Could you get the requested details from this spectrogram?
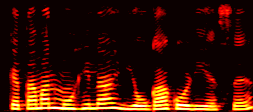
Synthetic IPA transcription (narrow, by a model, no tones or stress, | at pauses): kɛtamanmoɦilajoɡakoɹiasɛ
